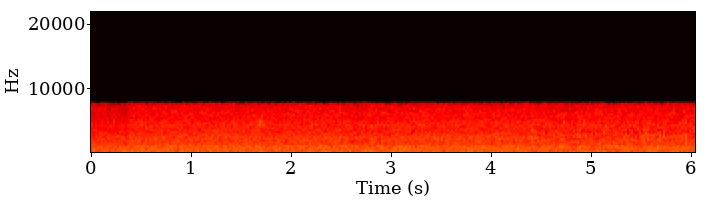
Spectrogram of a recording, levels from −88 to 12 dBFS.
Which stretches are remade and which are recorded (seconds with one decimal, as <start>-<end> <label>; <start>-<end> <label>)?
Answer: 0.0-2.6 recorded; 2.6-3.0 remade; 3.0-4.4 recorded; 4.4-6.0 remade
